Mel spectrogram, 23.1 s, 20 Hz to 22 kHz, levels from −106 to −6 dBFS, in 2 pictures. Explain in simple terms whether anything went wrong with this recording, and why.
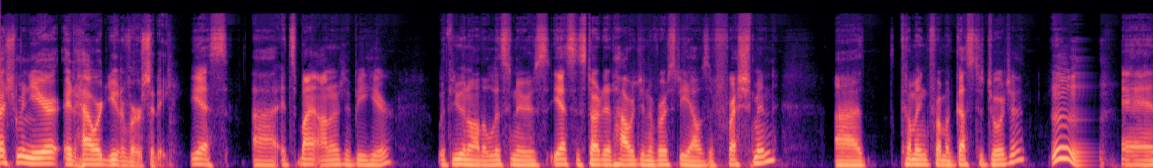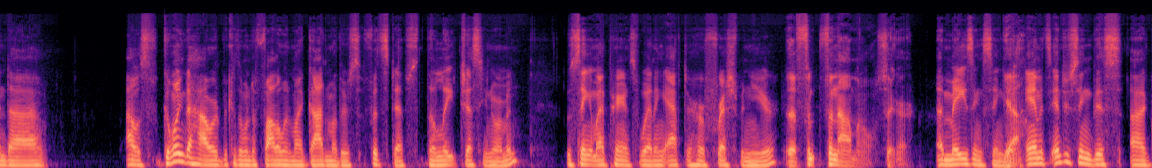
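Several things go wrong in the middle of this speech clip, and once near the end.

From 10.77 to 11.02 s there is a call audio freeze. The sound stops moving forward for about 0.22 s. The last sound is stretched into a fading buzz or hiss. Then the speech carries on from where it stopped, with nothing lost. The likely cause is packets held up on the network, so the receiver ran out of audio and had to wait.

Right after that comes short concealed packet loss, at 11.18, 11.23 and 11.27 s. Each time, a few hundredths of a second of the call never arrived. The receiver patched each hole by continuing the sound it had just played. These patches are heard as quick smears. A very short sound could slip away inside them.

From 11.64 to 13.72 s there is a call bitrate drop. The connection seemed to get weaker, so the sender squeezed the speech much harder. 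The sound turns rougher, more watery or more muffled. It is at its worst for about a second.

Next there are two jitter buffer speed-ups. From 13.72 to 15.53 s the speech runs about 10% fast. That sounds hurried, but the pitch does not rise. A second, milder one runs from 21.53 to 22.09 s at about 6% fast. In both cases the receiver had built up extra waiting audio. It trimmed tiny slices out of the speech to catch up, about 0.2 s in total the first time and only a sliver the second time.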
